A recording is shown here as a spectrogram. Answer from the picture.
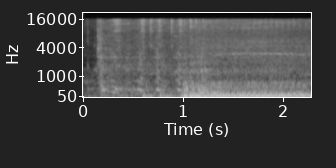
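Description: Harley-Davidson Electra Glide's Milwaukee-Eight 107 V-twin being started: the starter cranks briefly, the engine catches about a second in and settles into a steady idle.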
